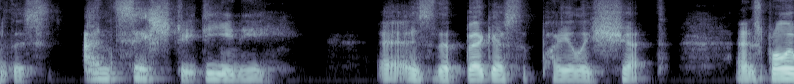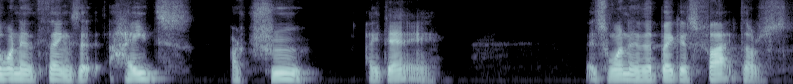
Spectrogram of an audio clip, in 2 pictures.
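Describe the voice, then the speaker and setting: Speaking in a creaky, mid-range voice, a middle-aged English man hosts a live chat stream. His casual rant is profane and rambling, and he keeps repeating himself.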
